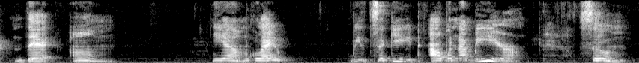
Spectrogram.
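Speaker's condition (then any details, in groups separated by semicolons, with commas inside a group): Traumatic brain injury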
